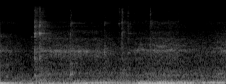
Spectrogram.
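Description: A door latch clicks once, about a third of a second in, as the door handle is worked open with a plastic hook, over a steady low rumble.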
